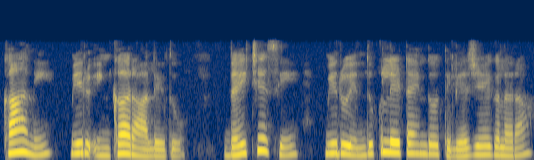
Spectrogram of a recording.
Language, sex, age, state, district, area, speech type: Telugu, female, 18-30, Andhra Pradesh, Alluri Sitarama Raju, urban, spontaneous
